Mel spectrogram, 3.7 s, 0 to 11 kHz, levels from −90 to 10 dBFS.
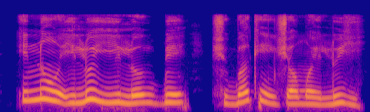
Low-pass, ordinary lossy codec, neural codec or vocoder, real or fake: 7.2 kHz; none; none; real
